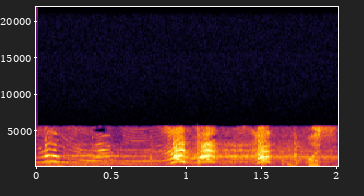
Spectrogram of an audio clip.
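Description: Cartoon dog whining and yipping in a string of short cries that rise and fall in pitch.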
